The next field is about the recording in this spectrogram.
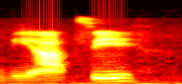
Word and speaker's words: Meazzi: So I don't know how to pronounce it because it's an Italian word, but it looks like Miazzi, I think.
